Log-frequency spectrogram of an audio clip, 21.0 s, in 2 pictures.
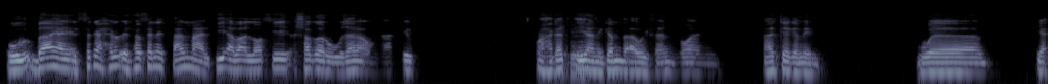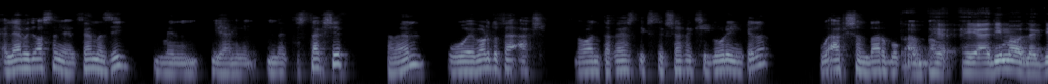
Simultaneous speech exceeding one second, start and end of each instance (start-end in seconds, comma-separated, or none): none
